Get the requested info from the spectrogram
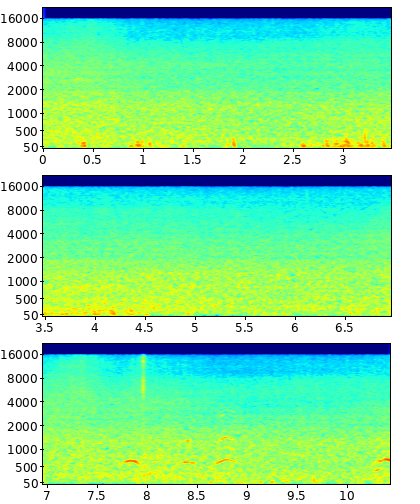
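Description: Steady wind buffeting the microphone over the wash of ocean surf breaking along the beach.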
